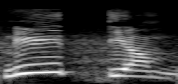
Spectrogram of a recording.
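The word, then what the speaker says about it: নিত্যম্: এটাকে অনেকে নিত্যও বলে ফেলেন, নিত্যও হবে না, নি তারপরে ত্য, নিত্য, নিত্যম, নিত্যম, এইভাবে হবে উচ্চারণটা।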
